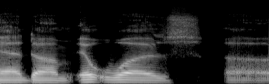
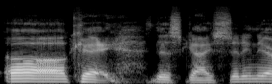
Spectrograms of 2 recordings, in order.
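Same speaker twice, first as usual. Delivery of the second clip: usual speaking voice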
